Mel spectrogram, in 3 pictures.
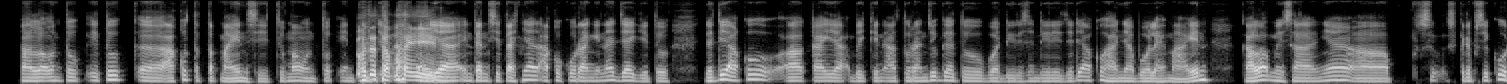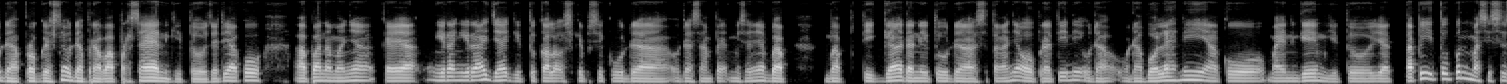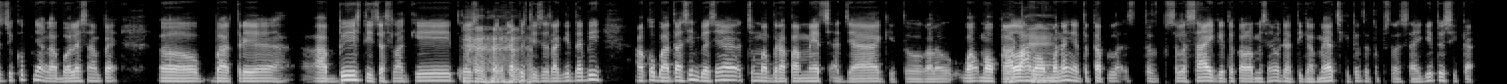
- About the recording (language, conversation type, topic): Indonesian, podcast, Pernah nggak aplikasi bikin kamu malah nunda kerja?
- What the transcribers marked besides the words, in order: laughing while speaking: "Oh tetap main"; in English: "match"; in English: "match"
